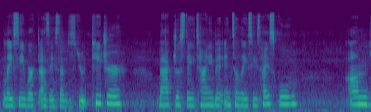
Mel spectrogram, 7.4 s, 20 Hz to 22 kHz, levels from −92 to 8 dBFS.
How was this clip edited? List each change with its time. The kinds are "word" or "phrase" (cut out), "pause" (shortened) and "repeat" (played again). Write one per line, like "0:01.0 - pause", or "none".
0:03.2 - word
